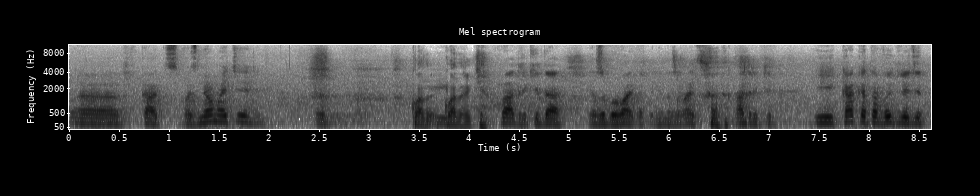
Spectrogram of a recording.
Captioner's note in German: gelächter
